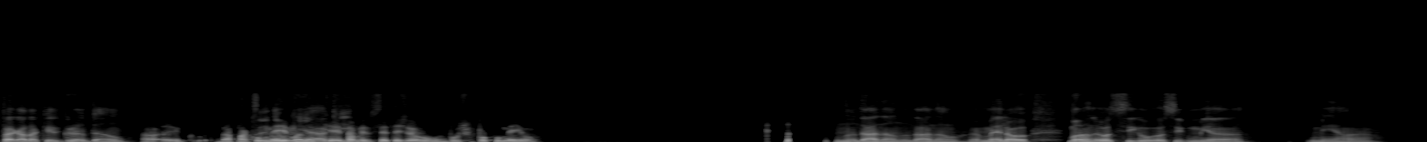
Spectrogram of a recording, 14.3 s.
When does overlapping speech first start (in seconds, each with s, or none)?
2.4 s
